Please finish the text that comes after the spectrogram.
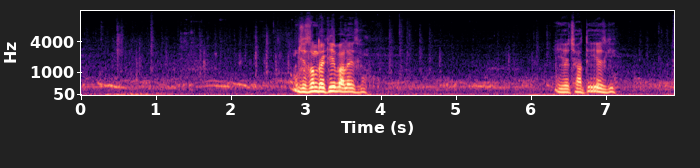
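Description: A Batera pigeon coos softly at close range while someone speaks over it in two short bursts, the low murmuring calls sitting beneath his voice.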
